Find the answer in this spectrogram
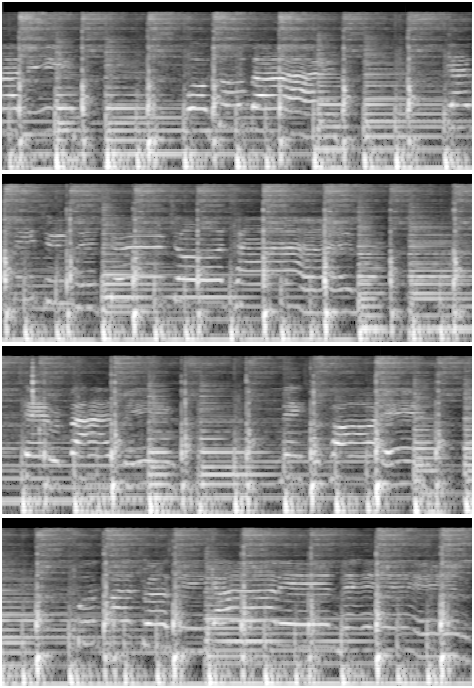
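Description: A man singing a pop song over keyboard chords and a bass line, with a drum kit keeping a steady beat.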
